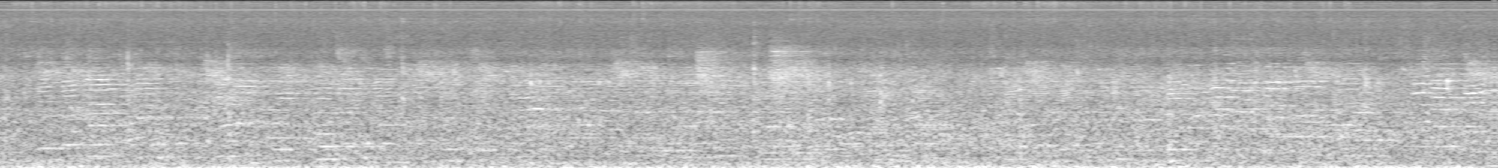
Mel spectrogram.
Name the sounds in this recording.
music from a fixed source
